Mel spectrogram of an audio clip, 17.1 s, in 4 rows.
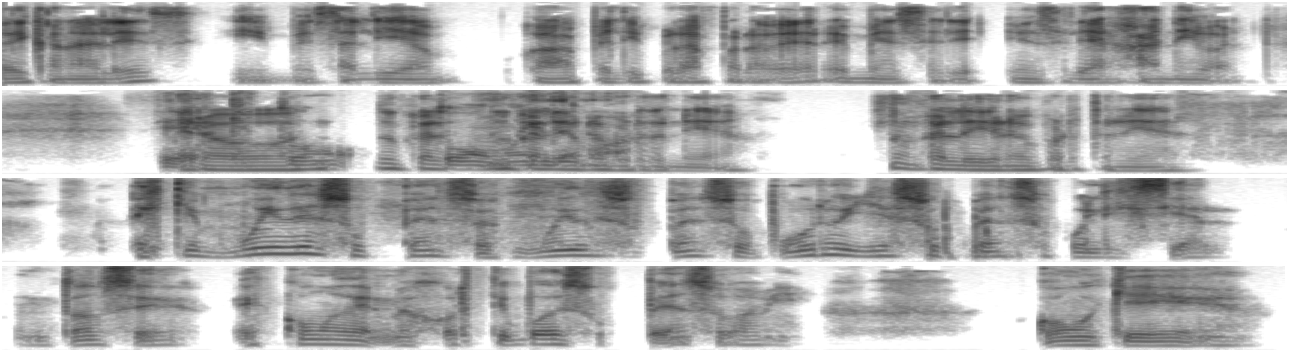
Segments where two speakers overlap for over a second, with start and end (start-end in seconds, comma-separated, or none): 4.8-6.5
